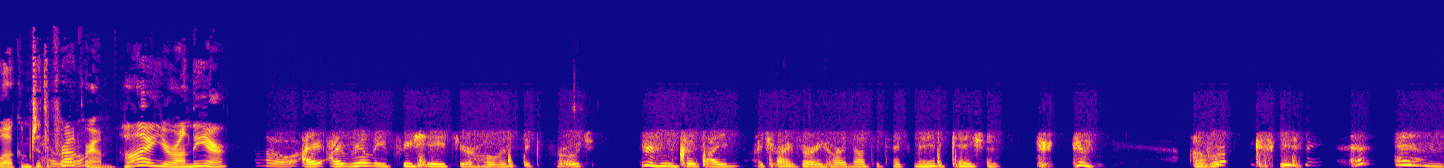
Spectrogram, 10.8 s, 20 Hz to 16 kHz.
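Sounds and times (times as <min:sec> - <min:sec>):
speech: 0:00.0 - 0:10.8
rough throat clearing thick with morning mucus: 0:07.0 - 0:08.3, 0:09.0 - 0:10.8.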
